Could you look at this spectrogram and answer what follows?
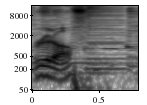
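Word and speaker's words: Rudolf: That mess of characters is pronounced Rudolph.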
